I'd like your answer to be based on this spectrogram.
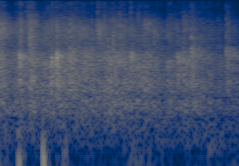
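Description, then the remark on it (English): A church audience applauds its pastors at a morning service, many hands clapping together in a dense, steady wash of sound at an even level throughout, with a couple of low thumps early on. “Let's honour them and give them a round of applause this morning.”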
